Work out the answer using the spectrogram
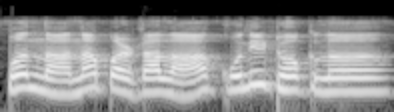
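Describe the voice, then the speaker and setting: A man voicing an inquisitive village schoolmaster who speaks in a measured, questioning way, on a dull lo-fi recording. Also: sits high, fairly bright tone.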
